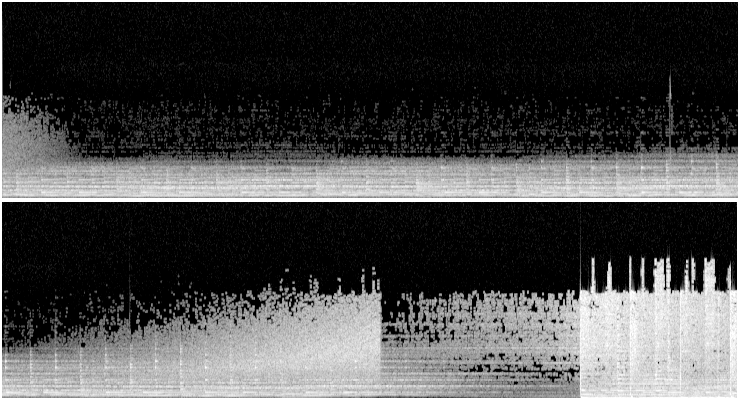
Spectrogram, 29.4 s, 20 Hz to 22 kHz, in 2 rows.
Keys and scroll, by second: 13.4 ctrl+z.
